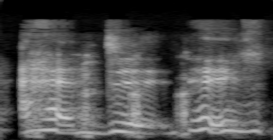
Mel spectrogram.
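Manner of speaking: a real laugh breaking into the phrase; laughing through words. Real, not acted. Host laughing about disappointed patients, words breaking up in laughter. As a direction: let the laugh spill over the words.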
